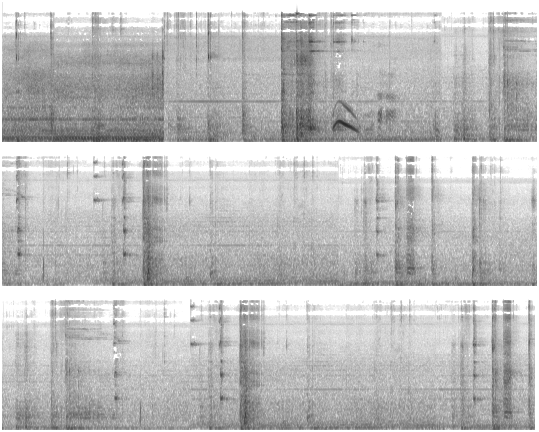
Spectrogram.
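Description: A BMX bike being ridden on a skatepark ramp: tyres rolling, with sharp knocks and thuds of the bike landing and hitting the ramp every few seconds. A loud, steady rumble fills the first three seconds and cuts off suddenly.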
